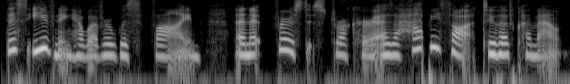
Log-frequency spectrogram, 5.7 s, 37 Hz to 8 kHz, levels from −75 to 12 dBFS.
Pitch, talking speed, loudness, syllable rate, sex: 255 Hz, 200 wpm, -19 LUFS, 4.7 syllables/s, female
